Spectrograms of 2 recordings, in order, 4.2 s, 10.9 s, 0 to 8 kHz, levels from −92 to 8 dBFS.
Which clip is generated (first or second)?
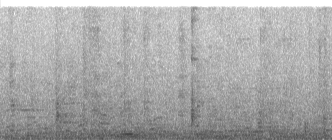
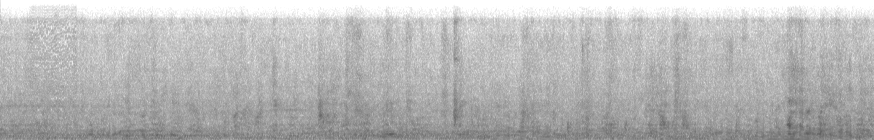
second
